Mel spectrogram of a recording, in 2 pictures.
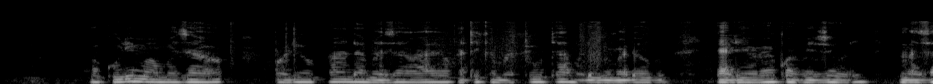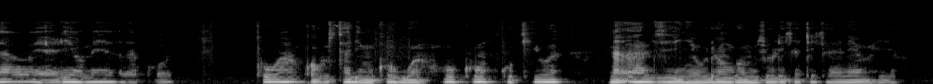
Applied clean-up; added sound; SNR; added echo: none; none; none; none.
